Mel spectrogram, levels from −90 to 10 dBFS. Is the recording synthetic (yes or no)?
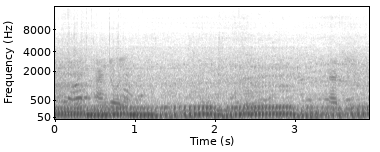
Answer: no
